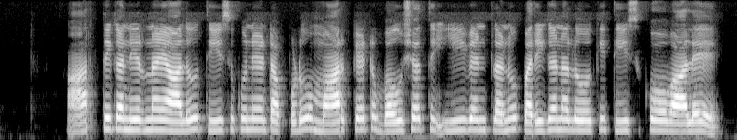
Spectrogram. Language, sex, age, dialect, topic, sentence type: Telugu, female, 31-35, Telangana, banking, statement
